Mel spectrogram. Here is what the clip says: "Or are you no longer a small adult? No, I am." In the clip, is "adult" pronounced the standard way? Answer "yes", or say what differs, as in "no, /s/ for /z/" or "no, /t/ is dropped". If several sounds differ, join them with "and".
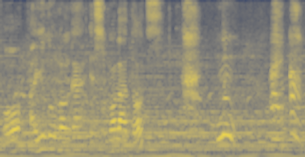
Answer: no, /l/ is dropped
